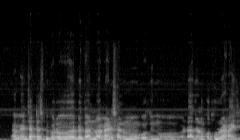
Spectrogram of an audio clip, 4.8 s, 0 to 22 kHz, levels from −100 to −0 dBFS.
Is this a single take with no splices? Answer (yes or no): yes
